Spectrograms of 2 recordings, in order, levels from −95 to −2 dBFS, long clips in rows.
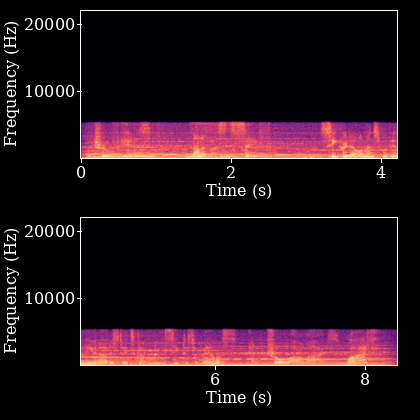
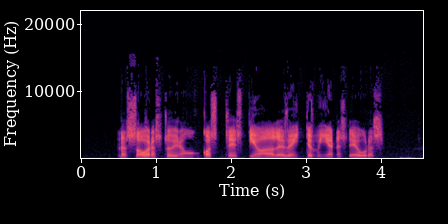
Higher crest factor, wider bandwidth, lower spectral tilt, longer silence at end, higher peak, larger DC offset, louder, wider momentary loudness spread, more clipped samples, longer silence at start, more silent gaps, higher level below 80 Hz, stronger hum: second, 14 dB vs 26 dB; second, 5.4 kHz vs 16.5 kHz; first, -7 dB/octave vs -0.5 dB/octave; second, 0 s vs 0.15 s; first, 0 dBFS vs -8 dBFS; first, 0.2% vs under 0.1%; first, -13 LUFS vs -30 LUFS; about the same, 8 LU vs 7 LU; neither; second, 0 s vs 0.5 s; neither; first, -32 dBFS vs -70 dBFS; neither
